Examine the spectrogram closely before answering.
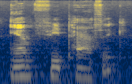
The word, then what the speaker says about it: amphipathic: difference between hydrophobic hydrophilic and amphipathic that is pronounced amphipathic and you need to know what those three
